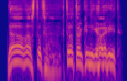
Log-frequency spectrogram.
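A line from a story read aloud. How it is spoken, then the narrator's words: Short chuckle. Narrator (Russian): хохотнул он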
